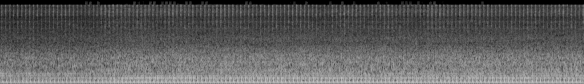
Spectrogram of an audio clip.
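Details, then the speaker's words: Hyper Tough 20-inch push mower, free, after cleaning the carburetor and gas tank, reconnecting the spark plug and adding fuel treatment: starts and holds a smooth, steady single-cylinder drone with no stumbles or surging, not shaking; normal running. "Spark plug hooked up. Clean the carburetor and the gas tank. So let's see if it'll fire up. Here we go. not shaking either. Not as bad. Wow. Not bad, not bad. Not bad at all, not bad at all."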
